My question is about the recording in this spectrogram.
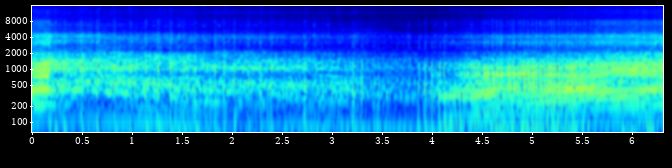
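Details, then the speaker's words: MBK 51 Magnum moped, stock two-stroke engine, Dellorto PHBG 15 carburettor, Malossi 19 intake, Arrow Performer exhaust, riding: sluggish burbling and popping, too rich especially at low revs; next step richer-to-leaner jetting, needle W9 to W7. "c'est pas assez réactifs ça pétarade de trop ça commence est trop riche"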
